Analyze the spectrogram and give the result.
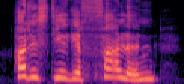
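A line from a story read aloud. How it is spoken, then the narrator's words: Shout. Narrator (German): schrie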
